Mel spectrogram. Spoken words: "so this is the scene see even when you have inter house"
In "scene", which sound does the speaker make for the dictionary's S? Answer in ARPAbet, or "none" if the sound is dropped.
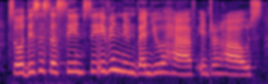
S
